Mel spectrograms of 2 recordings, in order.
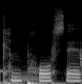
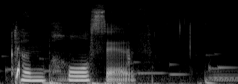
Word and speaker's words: compulsive: It had become a compulsive habit. Compulsive. impulsive with a stress on the second syllable.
